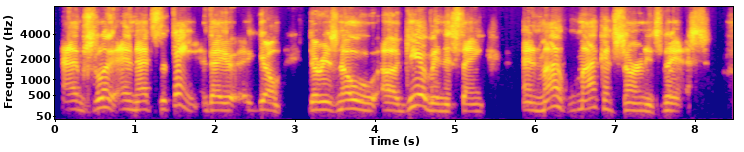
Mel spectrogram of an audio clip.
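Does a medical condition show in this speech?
Yes: cerebral palsy.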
